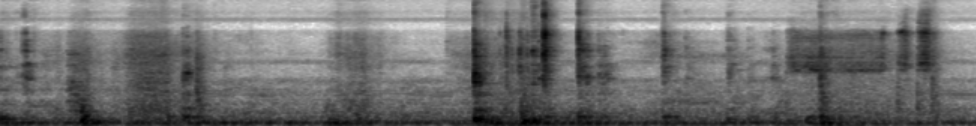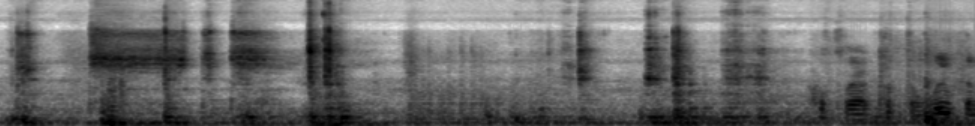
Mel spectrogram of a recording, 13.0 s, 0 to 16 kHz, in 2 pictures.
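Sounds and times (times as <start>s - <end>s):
hand tools clicking and knocking: 7.5s - 13.0s.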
